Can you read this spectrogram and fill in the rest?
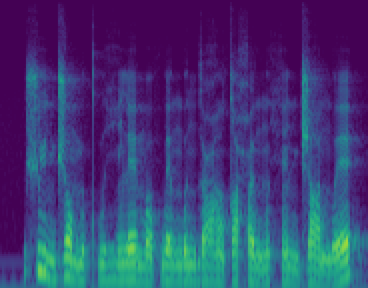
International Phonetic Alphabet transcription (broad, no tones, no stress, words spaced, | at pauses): ʃy nd͡ʒɔmœkʷʰi ɦĩlɛmɔ fwɛŋʷeŋɡɵʕɑ̃ tˤoħœŋʷĩ hɛ̃nd͡ʒɑ ŋʷɛ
